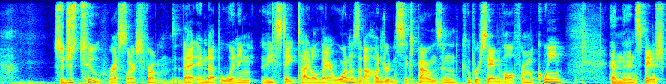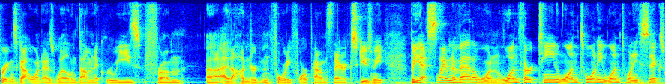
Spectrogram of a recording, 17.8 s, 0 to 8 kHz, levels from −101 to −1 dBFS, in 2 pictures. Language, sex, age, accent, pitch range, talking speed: English, male, 20-39, American, 95-130 Hz, 170 wpm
